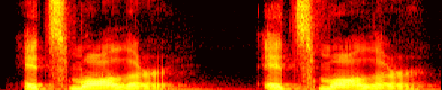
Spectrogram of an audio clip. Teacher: Aqui a gente corta esse S, porque a próxima já começou com S. Então a gente junta tudo.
